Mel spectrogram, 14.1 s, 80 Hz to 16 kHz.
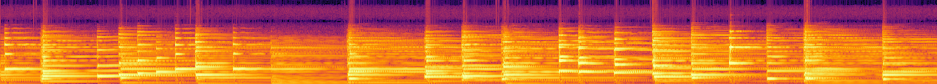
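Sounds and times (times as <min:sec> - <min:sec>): slow solo piano: 0:00.0 - 0:14.0.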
